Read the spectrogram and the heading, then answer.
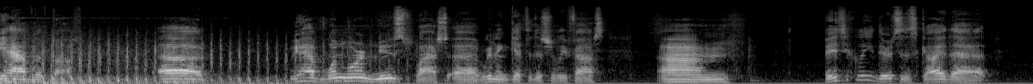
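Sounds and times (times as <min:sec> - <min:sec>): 
speech: 0:00.0 - 0:00.9, 0:01.6 - 0:02.2, 0:02.9 - 0:07.4, 0:08.2 - 0:10.0
man imitating a helicopter: 0:00.0 - 0:06.0.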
